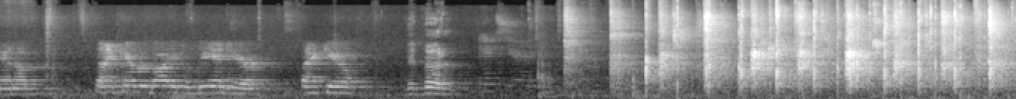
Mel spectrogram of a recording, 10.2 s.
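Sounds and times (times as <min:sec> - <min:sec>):
speech: 0:00.2 - 0:04.6
sparse audience clapping: 0:05.7 - 0:10.1.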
